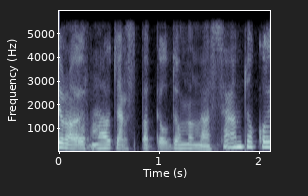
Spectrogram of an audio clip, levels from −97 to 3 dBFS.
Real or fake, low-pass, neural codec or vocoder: fake; 5.4 kHz; codec, 24 kHz, 1.5 kbps, HILCodec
